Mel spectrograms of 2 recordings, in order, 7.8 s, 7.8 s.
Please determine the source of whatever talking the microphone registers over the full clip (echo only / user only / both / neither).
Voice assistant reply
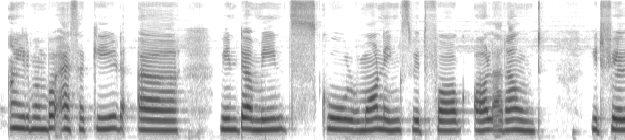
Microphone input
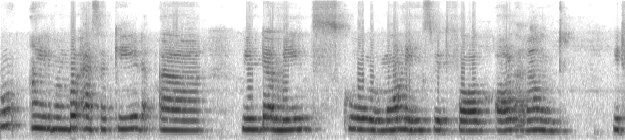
echo only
